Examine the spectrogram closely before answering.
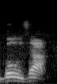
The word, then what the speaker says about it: Gose: aprender cómo a distinguir, no se dice ni Gose, ni la Gueuze dice Gouza, sino la Gueuze es Gueuze y la Gose es Gouza.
